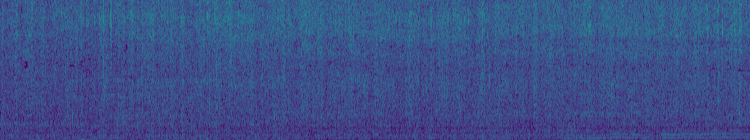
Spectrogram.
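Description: Electric irrigation water pump running steadily, its motor hum mixed with the rush of water from the outlet pipe.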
